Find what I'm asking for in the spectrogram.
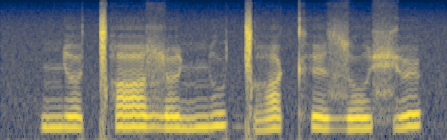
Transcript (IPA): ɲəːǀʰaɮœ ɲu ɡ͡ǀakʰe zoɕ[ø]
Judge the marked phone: correct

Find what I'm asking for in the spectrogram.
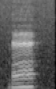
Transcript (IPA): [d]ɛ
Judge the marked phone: incorrect: ɾ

